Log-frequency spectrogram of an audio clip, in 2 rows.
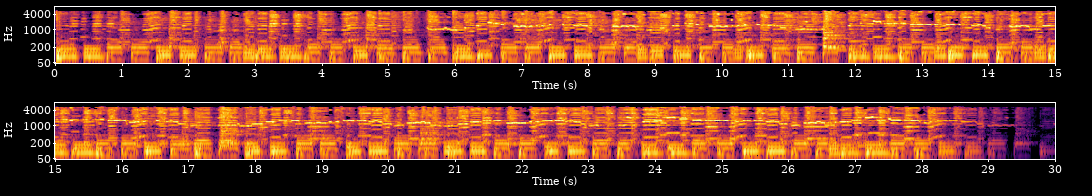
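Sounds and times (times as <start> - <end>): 
Polish krakowiak instrumental: 0.0 - 29.9.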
